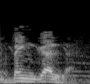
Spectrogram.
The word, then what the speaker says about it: Bengala: Un tigre de Bengalia. – En primer lugar, no se dice Bengalia. – ¿Y cómo se dice? – Se dice Bengala.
